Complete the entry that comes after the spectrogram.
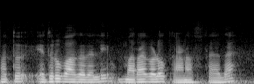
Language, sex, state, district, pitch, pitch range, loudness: Kannada, male, Karnataka, Bangalore, 120 Hz, 110-130 Hz, -15 LUFS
